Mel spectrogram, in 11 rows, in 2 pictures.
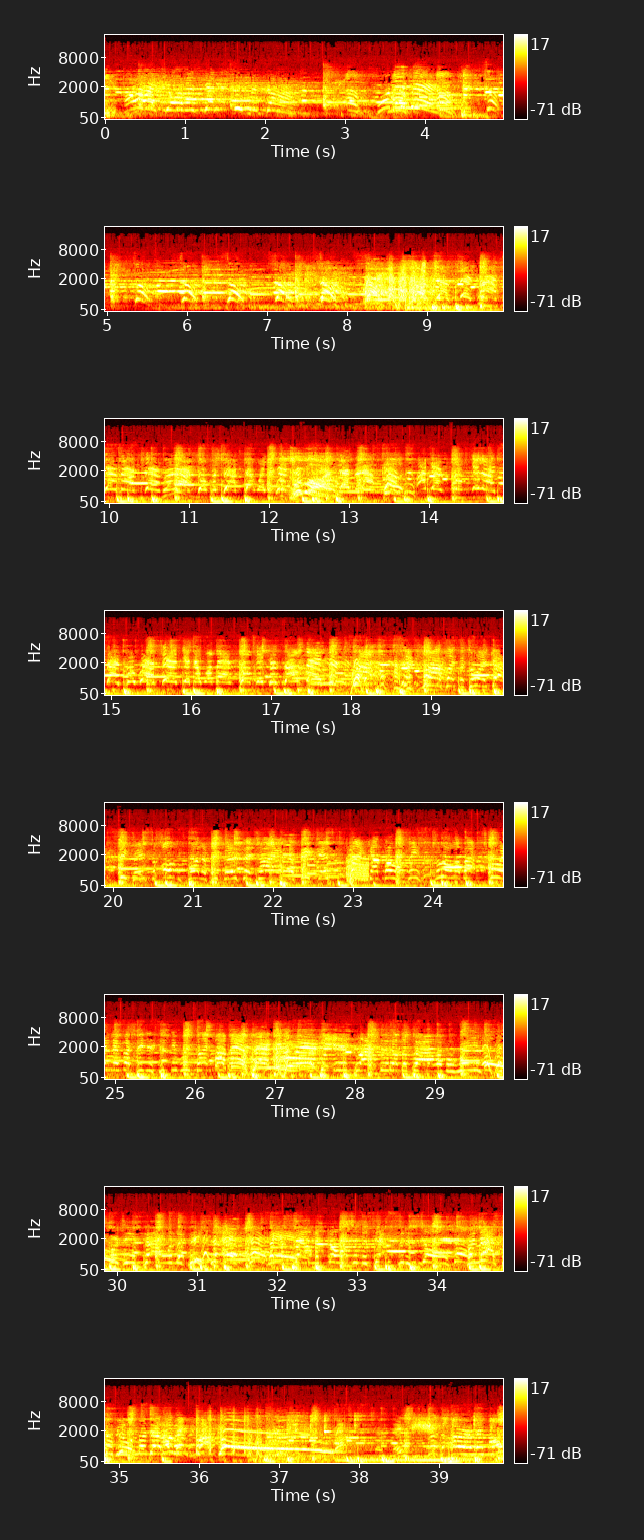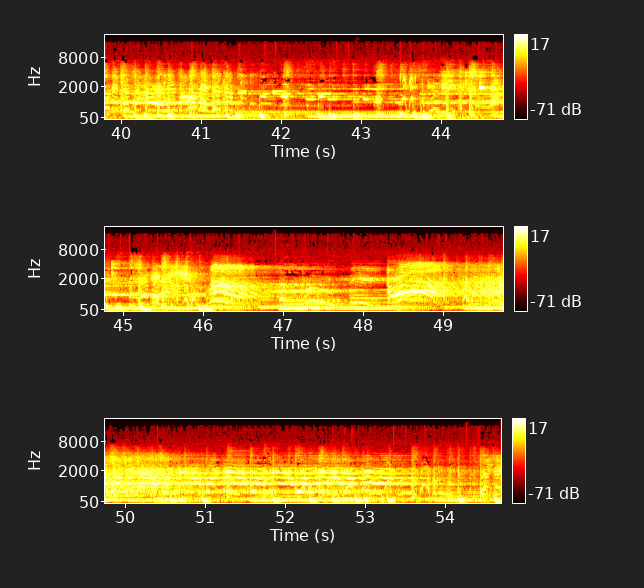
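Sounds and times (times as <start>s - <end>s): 
flute loop in San Francisco CA: 0.0s - 54.6s
laughter: 18.0s - 19.5s, 48.3s - 52.2s.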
